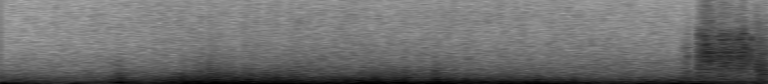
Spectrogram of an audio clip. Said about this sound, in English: He was so tired, he didn't hear the wind blow stronger and stronger. He didn't feel the waves rock and toss and throw the ship about. He didn't hear the sailors' frightened cries. He did not know there was a storm, a very scary storm.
